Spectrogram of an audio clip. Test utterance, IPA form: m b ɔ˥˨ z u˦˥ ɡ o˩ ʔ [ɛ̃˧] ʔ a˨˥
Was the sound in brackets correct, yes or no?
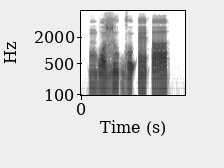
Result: yes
